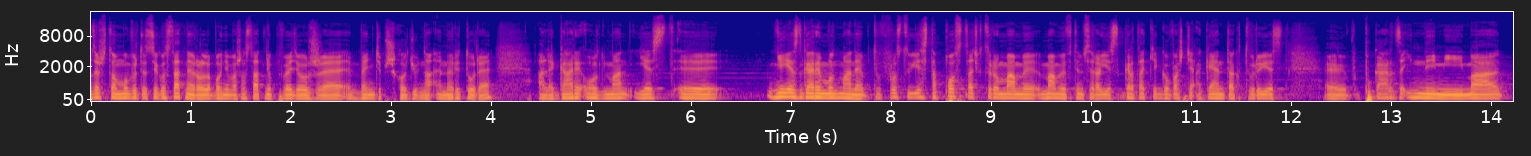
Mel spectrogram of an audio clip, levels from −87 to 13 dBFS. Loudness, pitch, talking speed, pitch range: -19 LUFS, 115 Hz, 205 wpm, 105-120 Hz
